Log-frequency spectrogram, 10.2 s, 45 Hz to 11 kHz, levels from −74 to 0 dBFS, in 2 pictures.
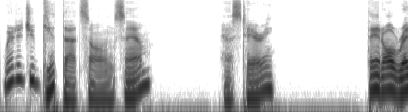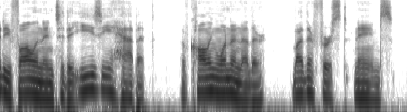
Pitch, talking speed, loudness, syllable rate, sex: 110 Hz, 140 wpm, -19 LUFS, 5.4 syllables/s, male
